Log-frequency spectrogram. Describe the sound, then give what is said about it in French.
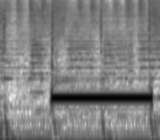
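A telephone tone on a radio phone-in: one loud, steady mid-pitched beep lasting about a second, with nothing else around it. “Attention, le téléphone sonne, c'est peut-être le vôtre.”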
